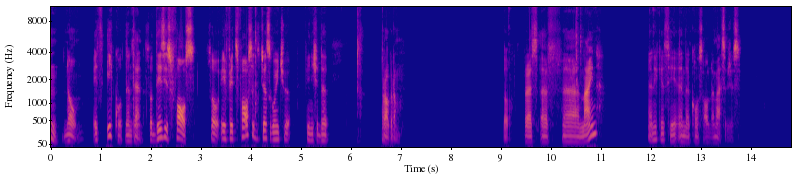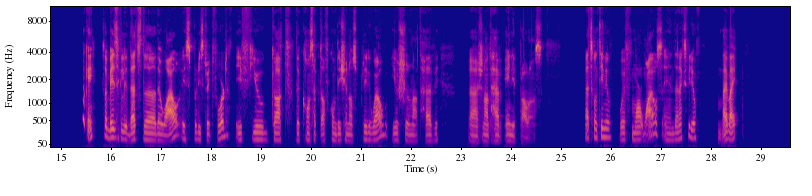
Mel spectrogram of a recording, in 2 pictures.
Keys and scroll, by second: 3.9 F8, 8.0 F8, 10.4 F9.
